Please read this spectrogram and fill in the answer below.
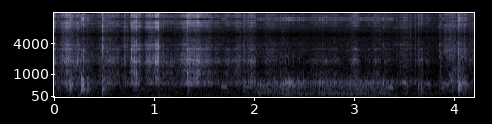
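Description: Longboard wheels rolling on asphalt, a steady rumble, with a few short clicks and knocks in the first second.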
